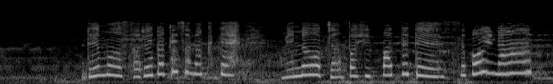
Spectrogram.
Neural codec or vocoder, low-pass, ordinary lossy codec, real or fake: codec, 16 kHz, 8 kbps, FunCodec, trained on LibriTTS, 25 frames a second; none; none; fake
